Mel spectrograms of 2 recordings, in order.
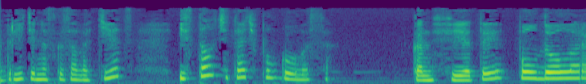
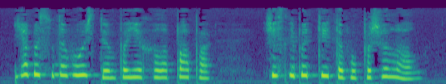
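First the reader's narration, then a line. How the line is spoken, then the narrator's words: Timid. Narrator (Russian): робко ответила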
